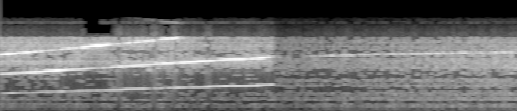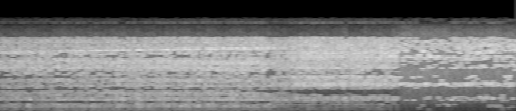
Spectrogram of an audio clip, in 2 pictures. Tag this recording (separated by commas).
revving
